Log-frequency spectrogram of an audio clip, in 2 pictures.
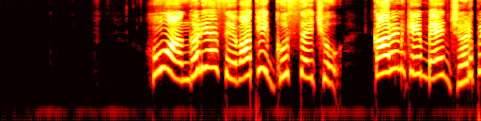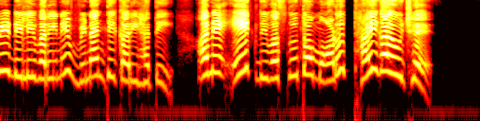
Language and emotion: Gujarati, angry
